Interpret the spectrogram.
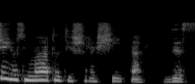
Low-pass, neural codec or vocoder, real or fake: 7.2 kHz; none; real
